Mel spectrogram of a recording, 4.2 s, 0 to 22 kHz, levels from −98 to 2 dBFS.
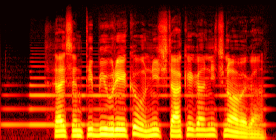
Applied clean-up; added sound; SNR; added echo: neural mask model RNNoise.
